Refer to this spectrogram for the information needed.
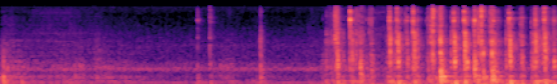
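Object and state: Plastic mechanical keyboard.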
